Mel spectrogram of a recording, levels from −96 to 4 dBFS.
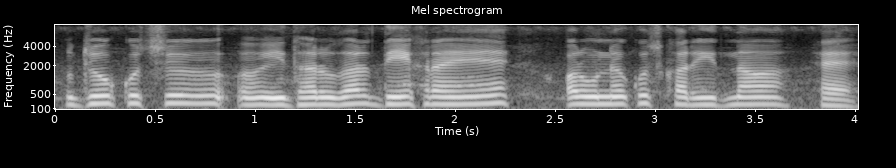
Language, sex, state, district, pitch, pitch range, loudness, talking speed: Hindi, female, Haryana, Charkhi Dadri, 205 Hz, 195-225 Hz, -15 LUFS, 180 wpm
